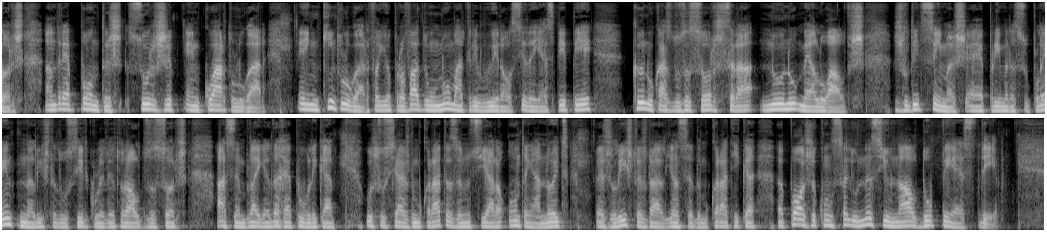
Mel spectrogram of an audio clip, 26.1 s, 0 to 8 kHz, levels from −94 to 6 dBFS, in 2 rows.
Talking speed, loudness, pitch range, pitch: 140 wpm, -22 LUFS, 100-125 Hz, 110 Hz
